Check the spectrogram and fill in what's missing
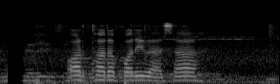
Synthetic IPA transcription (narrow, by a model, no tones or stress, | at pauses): ʌrt̪ʰʌɾʌpʌɾibʱat͡sʰʌ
